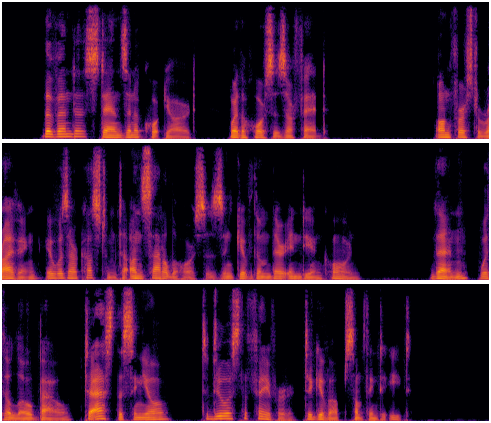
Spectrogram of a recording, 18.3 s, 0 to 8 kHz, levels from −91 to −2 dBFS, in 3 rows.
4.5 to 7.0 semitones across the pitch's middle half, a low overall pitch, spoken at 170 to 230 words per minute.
No: average, 5.1 semitones; low, 105 Hz; average, 160 wpm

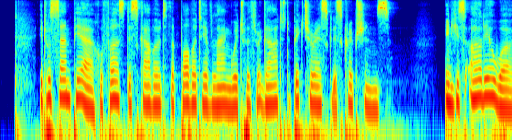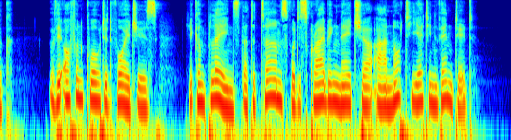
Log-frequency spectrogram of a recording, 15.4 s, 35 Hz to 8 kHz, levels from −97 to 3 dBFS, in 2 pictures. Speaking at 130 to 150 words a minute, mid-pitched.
Yes: average, 140 wpm; medium, 150 Hz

